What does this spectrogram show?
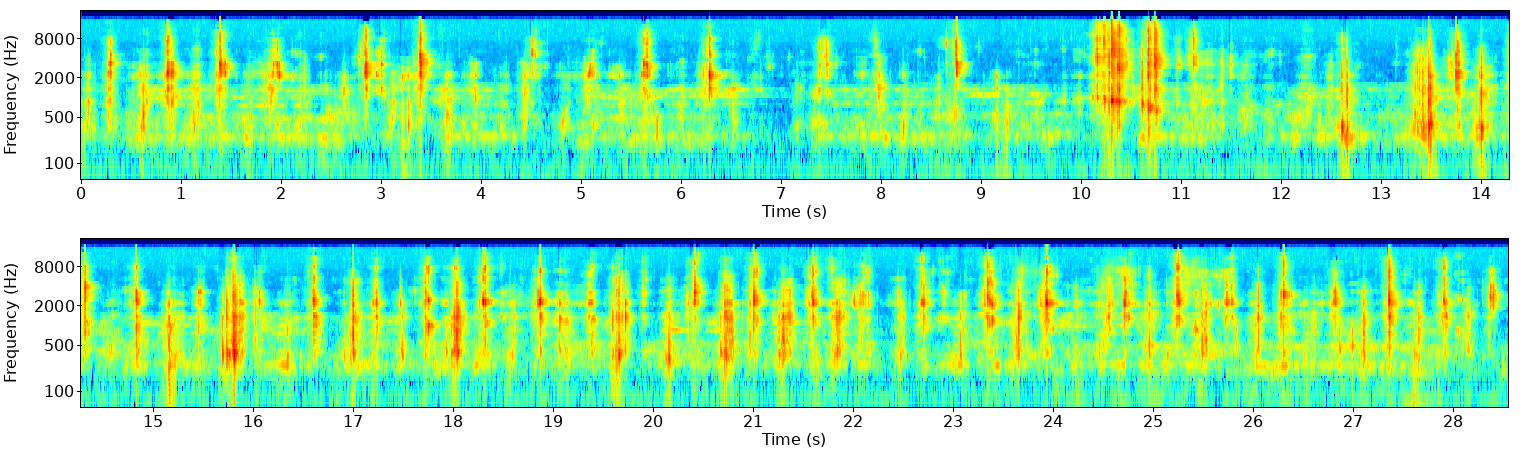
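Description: Close-miked chewing and wet mouth sounds of eating chicken curry and pulao rice by hand: a dense run of quick smacks and clicks, with one louder burst about ten seconds in.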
